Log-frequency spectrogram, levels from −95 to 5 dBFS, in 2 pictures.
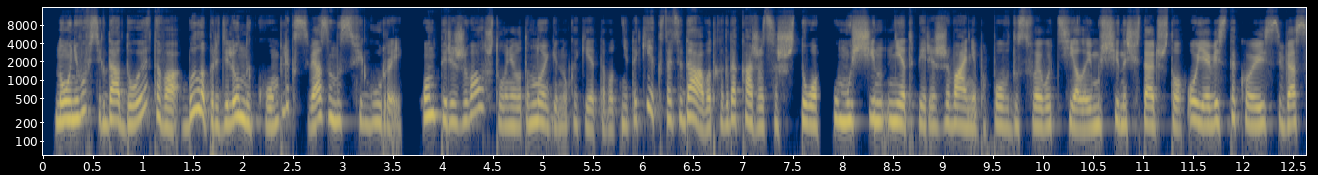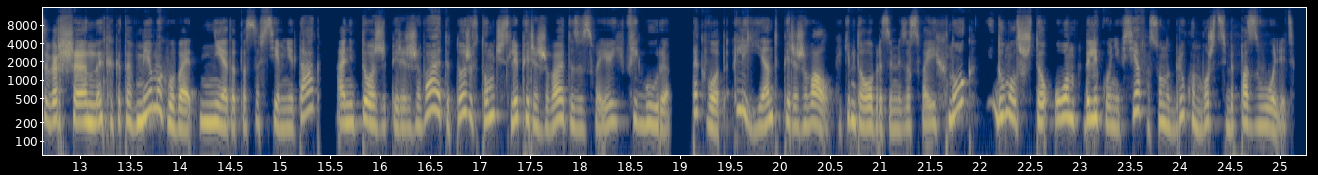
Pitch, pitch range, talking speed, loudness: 205 Hz, 185-230 Hz, 220 wpm, -25 LUFS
